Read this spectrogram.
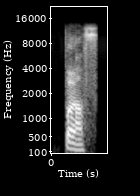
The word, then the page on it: puff: Indian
